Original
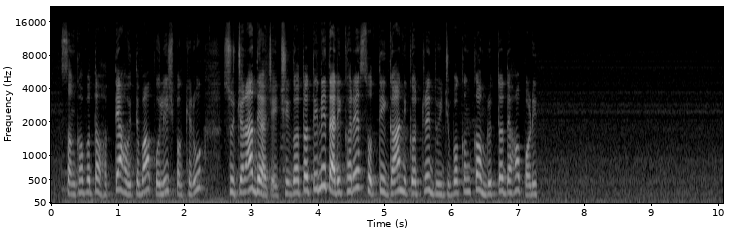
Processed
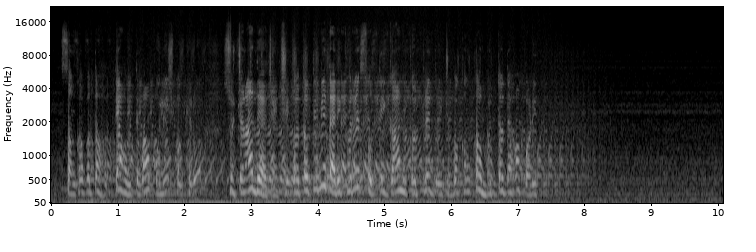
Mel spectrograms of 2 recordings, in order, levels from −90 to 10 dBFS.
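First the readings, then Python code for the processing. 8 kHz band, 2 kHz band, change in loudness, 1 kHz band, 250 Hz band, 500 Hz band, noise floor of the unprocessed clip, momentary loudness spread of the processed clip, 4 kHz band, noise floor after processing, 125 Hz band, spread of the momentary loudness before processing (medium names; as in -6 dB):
0.0 dB, -4.0 dB, -0.5 dB, -1.0 dB, 0.0 dB, 0.0 dB, -59 dBFS, 13 LU, +1.0 dB, -59 dBFS, +0.5 dB, 11 LU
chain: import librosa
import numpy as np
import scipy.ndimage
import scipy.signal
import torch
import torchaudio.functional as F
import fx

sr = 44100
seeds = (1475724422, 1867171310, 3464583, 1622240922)

y = fx.env_flanger(x, sr, rest_ms=10.8, full_db=-24.5)
y = fx.echo_crushed(y, sr, ms=166, feedback_pct=80, bits=9, wet_db=-14.0)
y = y * 10.0 ** (2.5 / 20.0)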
